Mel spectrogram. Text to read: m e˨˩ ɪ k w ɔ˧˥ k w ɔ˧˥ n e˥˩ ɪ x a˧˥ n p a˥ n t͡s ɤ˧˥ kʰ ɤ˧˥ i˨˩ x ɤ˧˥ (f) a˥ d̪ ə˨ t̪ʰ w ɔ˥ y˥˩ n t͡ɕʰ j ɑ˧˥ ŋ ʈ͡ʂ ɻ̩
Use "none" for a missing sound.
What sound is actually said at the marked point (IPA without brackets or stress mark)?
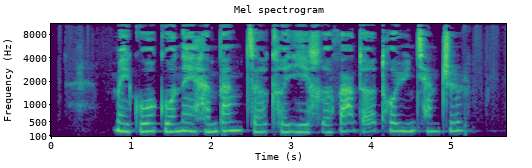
f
